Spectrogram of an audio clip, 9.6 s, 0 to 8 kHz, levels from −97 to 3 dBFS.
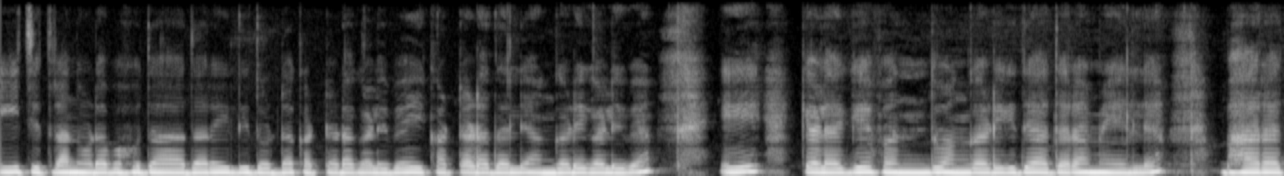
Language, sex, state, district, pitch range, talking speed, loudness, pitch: Kannada, female, Karnataka, Raichur, 195-210 Hz, 100 wpm, -11 LUFS, 200 Hz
